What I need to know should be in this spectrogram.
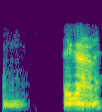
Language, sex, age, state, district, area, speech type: Assamese, male, 18-30, Assam, Sonitpur, rural, conversation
